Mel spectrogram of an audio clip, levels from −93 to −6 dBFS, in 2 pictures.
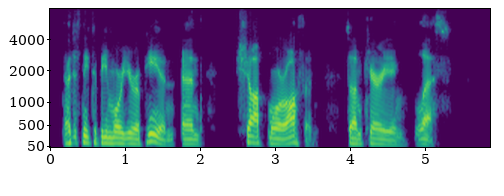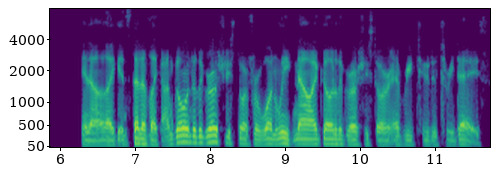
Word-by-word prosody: that - - -2
I - - +4
just 125 0 -10
need 130 -3 +2
to 125 - -6
be 125 +1 +2
more 115 -1 +4
European 110 - +2
and 100 -2 +1 0.5
shop 125 - +4
more 110 -2 +5
often, - - +3 0.4
so - - +2
I'm 105 -2 +2
carrying 95 -7 +1
less, - - -2 1.0
you - - -4
know, 85 0 -2
like, 90 -1 -2
instead 110 - -1
of, 100 -2 0
like, 85 - -3
I'm 90 - -6
going 140 +4 +3
to 135 - +1
the 135 0 -3
grocery 140 -2 +1
store 110 -2 -5
for 100 0 -5
1 105 +1 -1
week, 115 -2 -1
now 105 0 +1
I 100 0 +1
go 100 +1 0
to 100 - -2
the 100 - -5
grocery 95 -1 -4
store 90 0 -5
every 90 0 -8
2 90 - -13
to 90 -1 -12
3 85 0 -15
days. - - -5
105 Hz, 220 wpm, -25 LUFS, 95-115 Hz, 1.0 s, more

